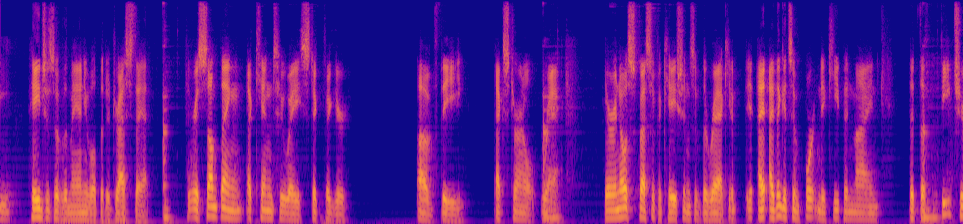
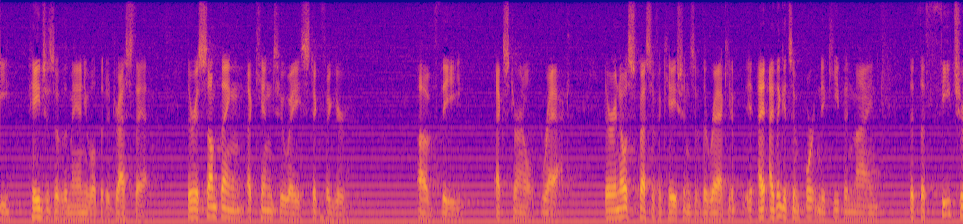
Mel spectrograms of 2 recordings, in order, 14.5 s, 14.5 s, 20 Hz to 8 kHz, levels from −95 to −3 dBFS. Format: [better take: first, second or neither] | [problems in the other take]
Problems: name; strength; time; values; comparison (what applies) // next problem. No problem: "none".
second | noise reduction (neural mask model DeepFilterNet 3)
